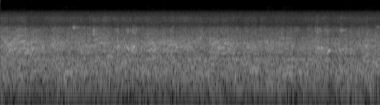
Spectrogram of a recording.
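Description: A large crowd murmurs steadily in a big echoing hall.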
